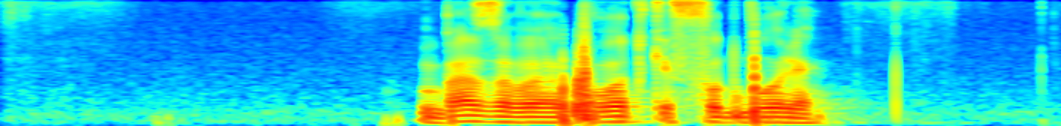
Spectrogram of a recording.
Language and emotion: Russian, neutral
